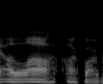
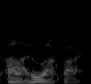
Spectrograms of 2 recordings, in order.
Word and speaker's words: Allahu Akbar: A lot of people say Allah Akbar, but the actual pronunciation is Allahu Akbar.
